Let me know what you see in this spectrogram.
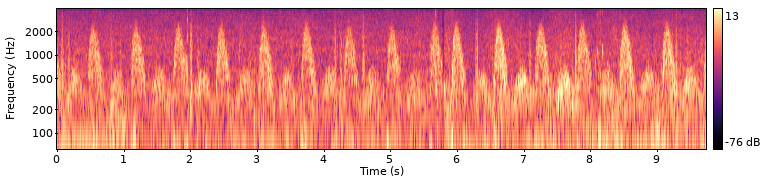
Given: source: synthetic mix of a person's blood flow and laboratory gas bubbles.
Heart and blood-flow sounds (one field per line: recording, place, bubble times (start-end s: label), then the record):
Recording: Doppler ultrasound of blood flow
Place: subclavian vein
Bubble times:
1.88-2.02 s: bubbles
2.89-3.25 s: bubbles
5.62-5.77 s: bubbles
5.88-6.02 s: bubbles
8.05-8.22 s: bubbles
From the record:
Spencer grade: 2 (many but less than half of the cardiac periods contain bubble signals, singularly or in groups)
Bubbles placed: anywhere in the cardiac cycle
